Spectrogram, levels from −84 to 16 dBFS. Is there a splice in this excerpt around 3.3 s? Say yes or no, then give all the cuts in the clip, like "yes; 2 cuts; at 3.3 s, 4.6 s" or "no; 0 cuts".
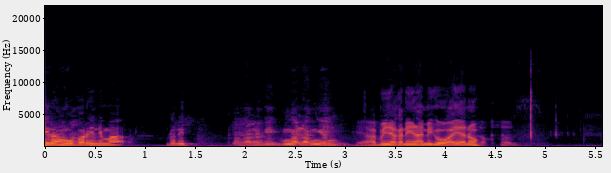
yes; 1 cut; at 3.3 s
